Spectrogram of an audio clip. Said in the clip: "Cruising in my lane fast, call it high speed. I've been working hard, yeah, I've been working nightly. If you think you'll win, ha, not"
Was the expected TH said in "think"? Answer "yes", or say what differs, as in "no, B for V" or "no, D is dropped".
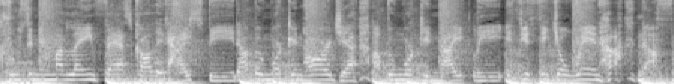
yes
